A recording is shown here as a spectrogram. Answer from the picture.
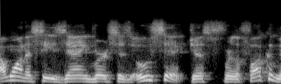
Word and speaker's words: Usyk: That's not how you say his name. Usyk. That's funny. Bro, his name is Usyk, bro.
